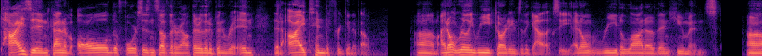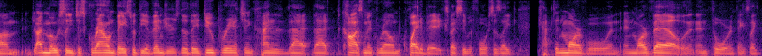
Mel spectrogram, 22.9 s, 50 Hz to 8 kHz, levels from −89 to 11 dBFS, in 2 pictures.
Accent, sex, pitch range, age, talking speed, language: American, male, 105-120 Hz, 20-39, 200 wpm, English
